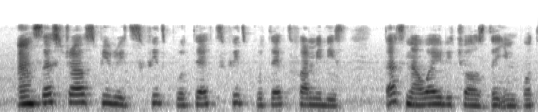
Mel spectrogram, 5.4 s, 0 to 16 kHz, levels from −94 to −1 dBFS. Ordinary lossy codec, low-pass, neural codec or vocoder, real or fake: none; 7.2 kHz; none; real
